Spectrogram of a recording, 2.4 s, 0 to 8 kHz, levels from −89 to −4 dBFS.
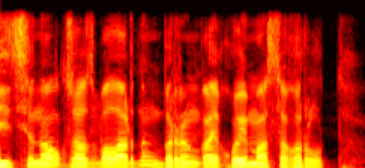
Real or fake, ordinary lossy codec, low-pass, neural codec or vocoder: real; none; 7.2 kHz; none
